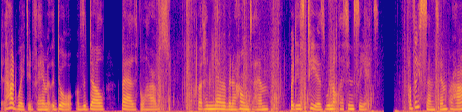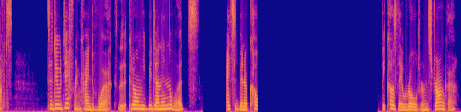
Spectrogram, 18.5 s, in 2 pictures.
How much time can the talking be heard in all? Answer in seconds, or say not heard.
15 s.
